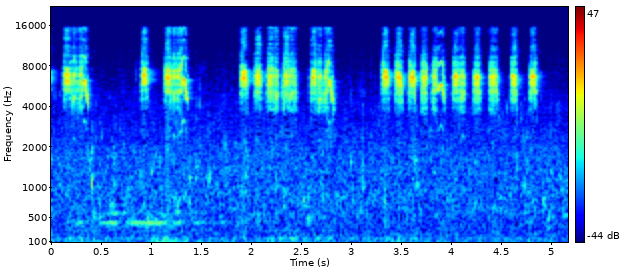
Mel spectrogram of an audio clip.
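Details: Crimson sunbird, locally sogok ontong, chattering in crecetan style for training contest songbirds: several groups of shrill, rasping high notes, the final run steady and evenly spaced, faint low hum beneath.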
